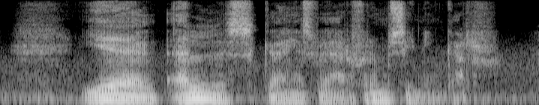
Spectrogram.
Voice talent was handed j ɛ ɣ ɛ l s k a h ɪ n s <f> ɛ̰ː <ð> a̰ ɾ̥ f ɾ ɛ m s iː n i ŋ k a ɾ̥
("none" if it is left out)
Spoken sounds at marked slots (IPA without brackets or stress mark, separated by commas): v, ɣ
